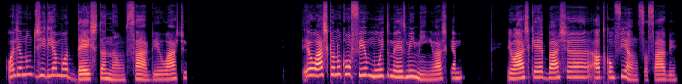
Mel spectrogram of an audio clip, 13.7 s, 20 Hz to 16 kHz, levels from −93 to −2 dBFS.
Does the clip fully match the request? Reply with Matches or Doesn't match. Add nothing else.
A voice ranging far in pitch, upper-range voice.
Matches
